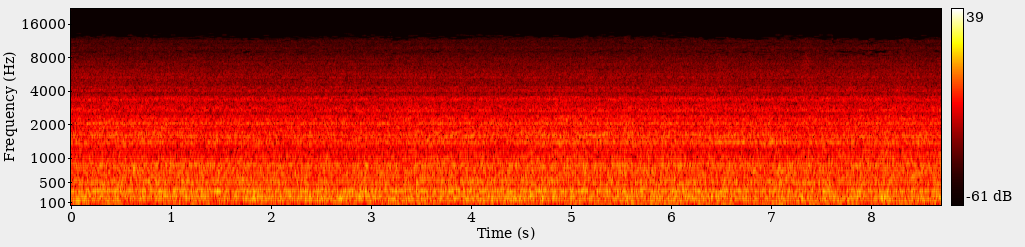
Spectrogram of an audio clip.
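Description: Passenger train running along the track, heard from inside the train: a steady, even rumble of wheels and running gear with a faint steady hum on top.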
